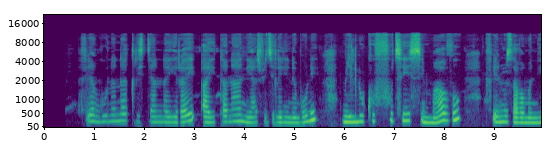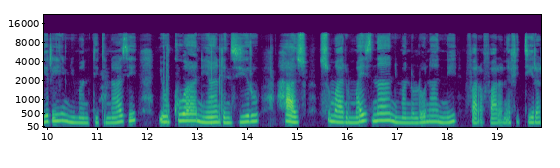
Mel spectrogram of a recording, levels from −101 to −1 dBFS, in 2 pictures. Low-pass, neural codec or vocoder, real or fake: 10.8 kHz; none; real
